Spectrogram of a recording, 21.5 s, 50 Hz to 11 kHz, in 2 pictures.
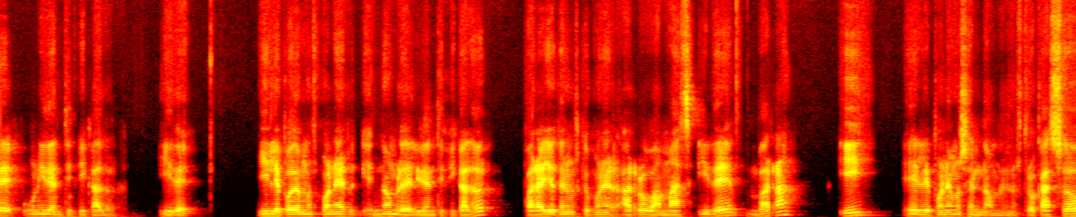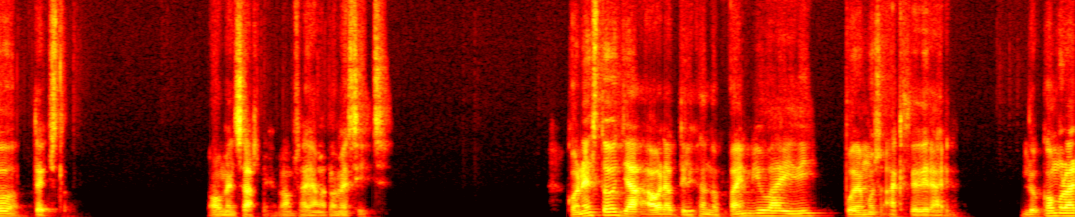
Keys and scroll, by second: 0.0 ctrl+b, 2.0 Return, 19.6 ctrl+alt+Left, 20.7 Tab.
